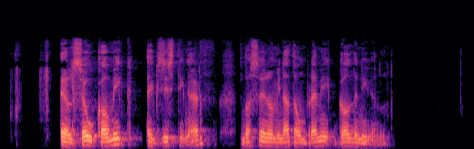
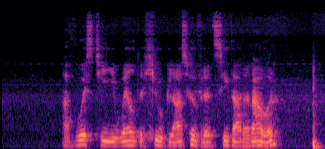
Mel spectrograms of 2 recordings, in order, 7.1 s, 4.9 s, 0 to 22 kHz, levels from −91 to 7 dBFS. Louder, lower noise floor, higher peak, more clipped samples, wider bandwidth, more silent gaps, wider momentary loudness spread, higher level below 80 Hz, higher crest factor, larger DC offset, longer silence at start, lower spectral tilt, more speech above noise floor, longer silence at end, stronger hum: first, -19 LUFS vs -23 LUFS; first, under -90 dBFS vs -64 dBFS; about the same, -2 dBFS vs -4 dBFS; neither; second, 7.8 kHz vs 15.5 kHz; first, 0.78-0.90 s, 2.14-2.19 s, 3.55-3.60 s vs none; first, 15 LU vs 12 LU; second, -60 dBFS vs -48 dBFS; about the same, 18 dB vs 20 dB; neither; second, 0.7 s vs 0.95 s; about the same, -6 dB/octave vs -6 dB/octave; first, over 71 dB vs 42 dB; first, 1.35 s vs 0.1 s; neither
